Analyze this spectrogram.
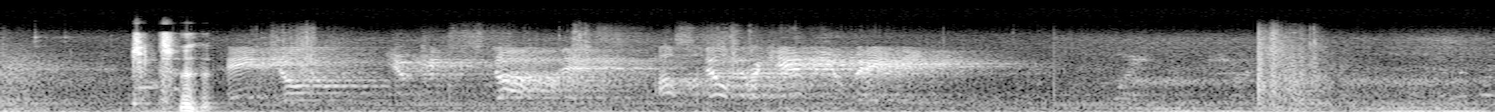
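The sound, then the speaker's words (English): Video game gunshots ring out under lively talk between players, with a couple of sharp bursts early on and another near the end as voices carry on over them. “I'm shooting you in the head.”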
